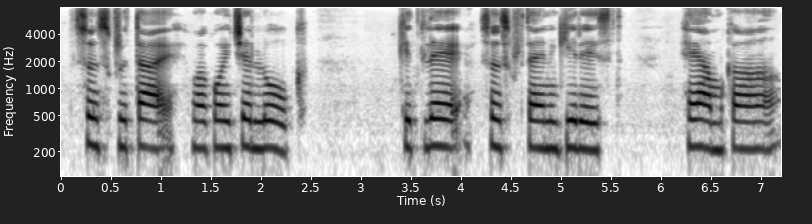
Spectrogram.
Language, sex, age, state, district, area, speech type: Goan Konkani, female, 18-30, Goa, Ponda, rural, spontaneous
